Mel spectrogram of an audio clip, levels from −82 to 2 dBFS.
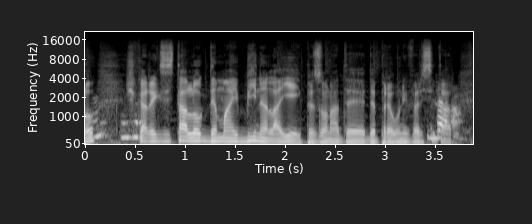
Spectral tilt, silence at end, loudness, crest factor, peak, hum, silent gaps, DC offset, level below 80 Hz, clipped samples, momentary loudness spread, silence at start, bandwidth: -6 dB/octave; 0.05 s; -18 LUFS; 14 dB; -2 dBFS; none; none; under 0.1%; -38 dBFS; under 0.1%; 5 LU; 0 s; 14.5 kHz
